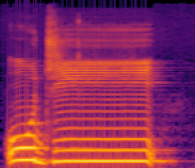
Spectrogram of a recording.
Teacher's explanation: جی، یا ساکن سے پہلے زیر ہے، یا مدہ ہوگی، یا مدہ کو ایک الف کی مقدار کے باقدر کھینچ کر پڑھیں گے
